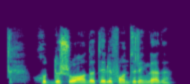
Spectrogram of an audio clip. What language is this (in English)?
Uzbek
